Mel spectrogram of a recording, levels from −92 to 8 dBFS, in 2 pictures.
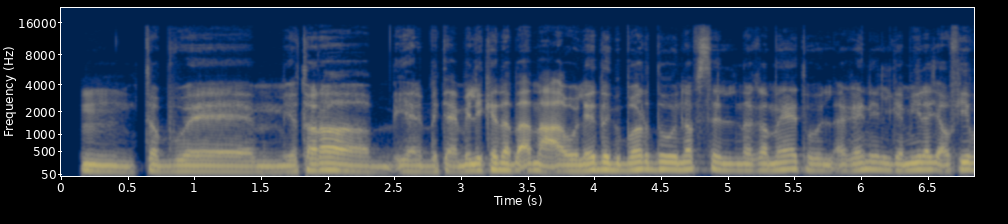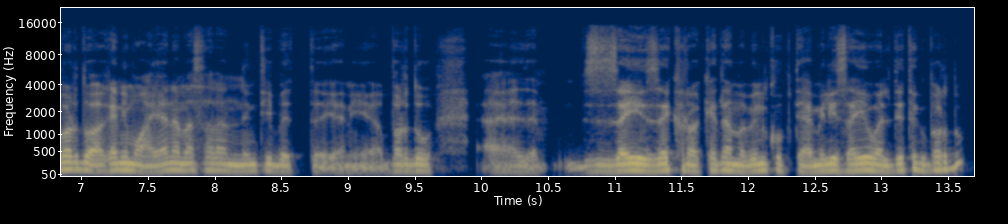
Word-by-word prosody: إمم، 100 -4 0
طَب 100 -3 -2
وآمم 95 -2 -1
يا 100 - -1
ترى 110 -4 +3
ب 90 -1 -7
يعني 100 -1 -2
بتعملي 95 +4 +1
كده 120 +1 +4
بقى 115 - +3
مع 115 -3 +4
أولادِك 110 +5 +4
برضه 130 +2 +3
نَفْس 130 +1 0
النغمات 115 +3 0
والأغاني 110 +3 -2
الجميلة 120 +1 +1
دي؟ 125 - +1
أو - - 0
في 130 -2 +1
برضه 130 -4 +1
أغاني 115 +3 0
معيّنة 110 +1 -1
مثلًا 115 -3 -3
أنتِ 110 +2 -4
بت 100 -2 -5
يعني - - -9
برضه 105 0 -4 0.4
آآ، - - -11
يم - - -10 0.2
بز 80 +6 -11 0.2
زي 115 +2 +4
ذكرى 110 0 -1
كده 115 0 -3
ما 105 - 0
بينكم 115 +3 -2
بتعملي 105 +2 -2
زي 110 +2 +1
والدتِك 115 +2 -1
برضه؟ 125 - -3
110 Hz, 175 wpm, -24 LUFS, 100-120 Hz, 0.4 s, كده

